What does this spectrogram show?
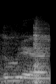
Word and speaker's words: Luther: Of course, in German, Luther, you can't spell it. You can't say a TH in German. It just doesn't happen. So it's Luther, even in German as it's spelled now.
